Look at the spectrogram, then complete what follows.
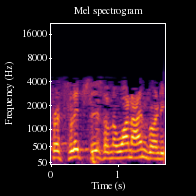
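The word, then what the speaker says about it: thlipsis: The Greek word for tribulation is one hard to pronounce. It's phlipsis. Got to watch your dentures when you pronounce that. Phlipsis.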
